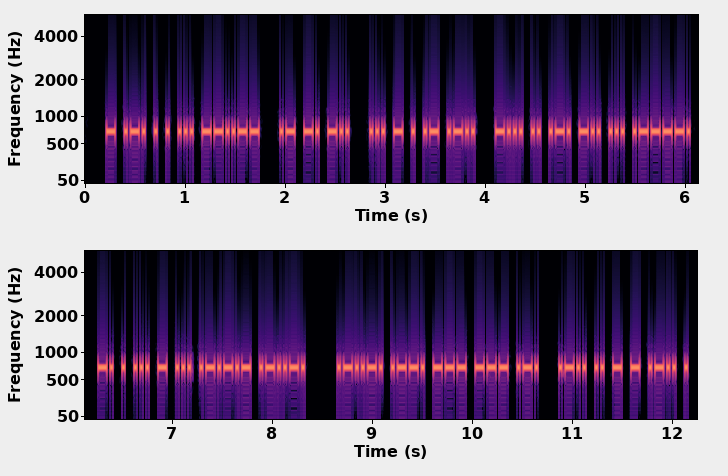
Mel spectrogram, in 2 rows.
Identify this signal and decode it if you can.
Morse code, heard as a keyed tone, about 40 wpm, 700 Hz. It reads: TREES, AND STEAL BIRDS' NESTS." "POOR LITTLE
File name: Pinocchio / Pinocchio ch4 40 40 ik1hge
